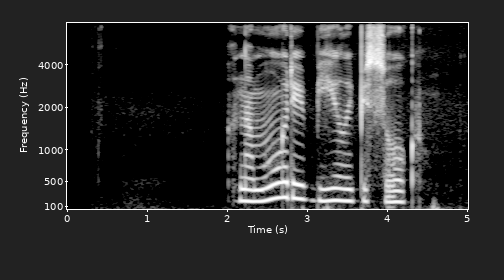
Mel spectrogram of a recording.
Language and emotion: Russian, sad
